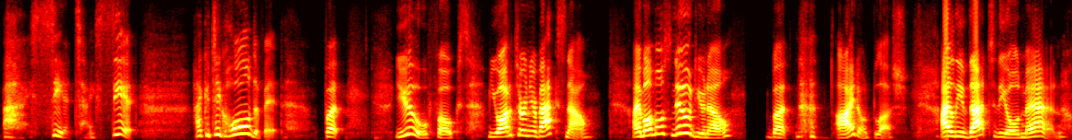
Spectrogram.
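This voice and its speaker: A woman's voice: fairly high pitch, sing-song, measured pace, bright, forceful tone, full character voice. A woman playing a bitter, mocking young stepdaughter in a stage drama, with a taunting, theatrical delivery. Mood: vengeful, excited. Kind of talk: theatrical stage play acting.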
